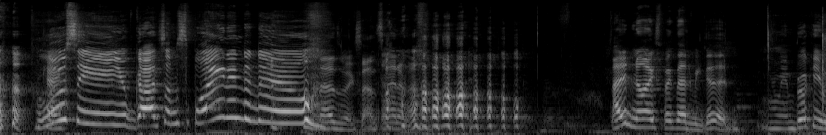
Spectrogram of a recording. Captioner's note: laughs; both laugh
